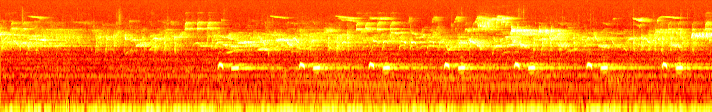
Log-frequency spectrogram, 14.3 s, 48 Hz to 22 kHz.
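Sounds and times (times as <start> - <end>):
chorus of twittering songbirds in a forest in Hungary: 0.0 - 14.2
Common cuckoo calling a low two-note cu-coo in a forest in Hungary: 4.4 - 14.2.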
